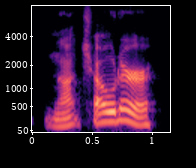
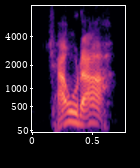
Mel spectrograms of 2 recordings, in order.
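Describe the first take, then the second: First: Chowder said the standard way with an R ending; "chowder" as chow-der, R sounded; wrong pronunciation. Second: "chowder" said chow-da, no R at the end; "chowder" with a New England chow-da ending; Boston pronunciation. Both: Shown as a demonstration. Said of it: "D A at the end, right?".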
